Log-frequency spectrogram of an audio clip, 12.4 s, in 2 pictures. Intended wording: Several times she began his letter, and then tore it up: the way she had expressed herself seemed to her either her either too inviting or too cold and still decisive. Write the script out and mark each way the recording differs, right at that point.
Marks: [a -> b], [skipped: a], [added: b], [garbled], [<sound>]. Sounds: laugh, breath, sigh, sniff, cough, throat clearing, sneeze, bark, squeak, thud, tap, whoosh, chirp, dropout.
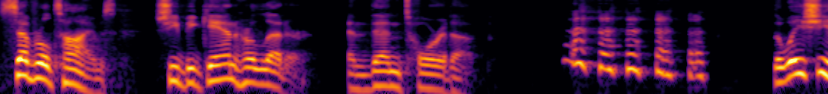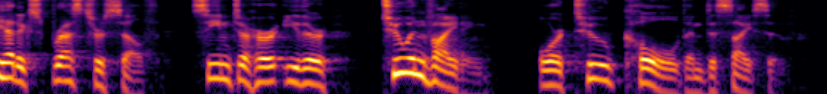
Several times she began [his -> her] letter, and then tore it up: [laugh] the way she had expressed herself seemed to her either [skipped: her either] too inviting or too cold and [skipped: still] decisive.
